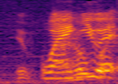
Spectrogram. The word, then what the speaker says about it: Wang Yue: Midyarov was black against Wang Yue, and am I saying that remotely correctly, by the way? I think I'm like... Wang Yue, oh yeah, you're killing it, your pronunciation is 10 out of 10, unlike my English pronunciation.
